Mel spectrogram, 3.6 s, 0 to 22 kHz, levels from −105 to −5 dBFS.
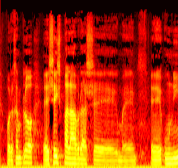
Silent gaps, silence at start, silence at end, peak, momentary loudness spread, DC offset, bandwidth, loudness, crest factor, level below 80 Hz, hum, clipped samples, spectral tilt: none; 0 s; 0 s; -8 dBFS; 11 LU; 2%; 16.5 kHz; -26 LUFS; 18 dB; -46 dBFS; none; under 0.1%; -6 dB/octave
